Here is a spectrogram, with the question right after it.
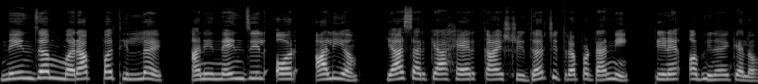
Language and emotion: Goan Konkani, neutral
